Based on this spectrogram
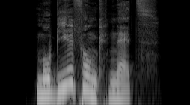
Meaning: mobile phone network
- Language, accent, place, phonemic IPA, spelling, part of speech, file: German, Germany, Berlin, /moˈbiːlfʊŋkˌnɛt͡s/, Mobilfunknetz, noun, De-Mobilfunknetz.ogg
